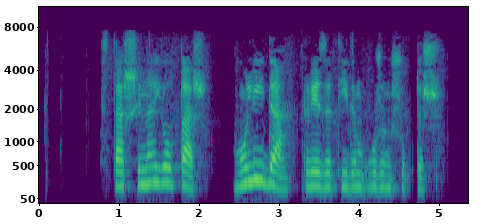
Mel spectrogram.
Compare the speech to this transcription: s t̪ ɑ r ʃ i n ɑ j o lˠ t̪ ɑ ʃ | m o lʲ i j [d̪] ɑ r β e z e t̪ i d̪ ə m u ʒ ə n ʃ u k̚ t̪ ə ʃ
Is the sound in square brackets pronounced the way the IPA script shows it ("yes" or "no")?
yes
